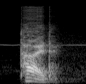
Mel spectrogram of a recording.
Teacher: The tones are falling neutral. The weak, short, neutral tone has a low pitch.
